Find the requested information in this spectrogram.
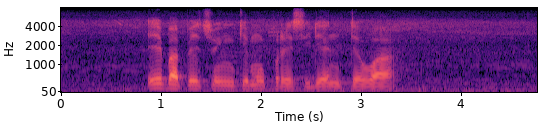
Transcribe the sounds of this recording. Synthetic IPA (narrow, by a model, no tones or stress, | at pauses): ɪbapʼet͡sʰʼweŋ̩kʼɪmʊpʼresidɛn̩tʼɛwa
